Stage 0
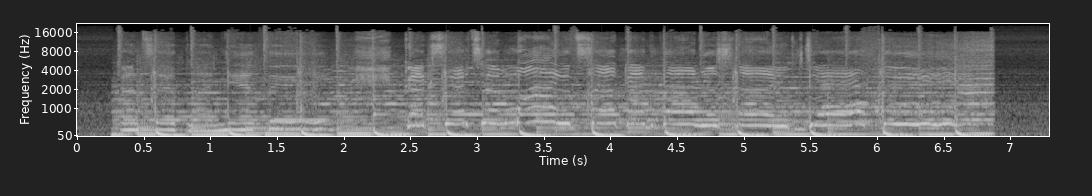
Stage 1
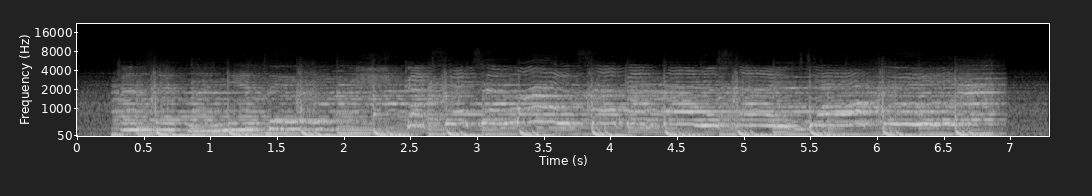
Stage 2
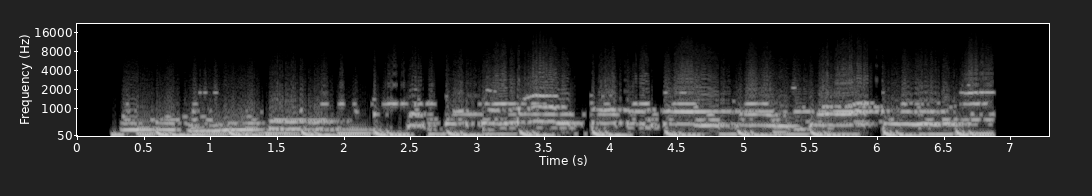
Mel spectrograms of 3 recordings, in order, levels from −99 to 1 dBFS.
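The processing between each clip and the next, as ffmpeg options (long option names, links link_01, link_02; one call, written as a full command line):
ffmpeg -i in.wav -filter_complex "[0:a]lowpass=frequency=2000:width=0.5412,lowpass=frequency=2000:width=1.3066,lowshelf=frequency=130:gain=-4,asplit=2[link_01][link_02];[link_02]aecho=0:1:46.65|93.29:0.355|0.355[link_03];[link_01][link_03]amix=inputs=2:normalize=0" out.wav
ffmpeg -i in.wav -filter_complex "[0:a]afftfilt=real='re*gte(hypot(re,im),0.141)':imag='im*gte(hypot(re,im),0.141)':win_size=1024:overlap=0.75,equalizer=frequency=380:width=1.2:gain=-4.5,asplit=2[link_01][link_02];[link_02]asoftclip=type=hard:threshold=-29dB,volume=-9.5dB[link_03];[link_01][link_03]amix=inputs=2:normalize=0,volume=-4.5dB" out.wav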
